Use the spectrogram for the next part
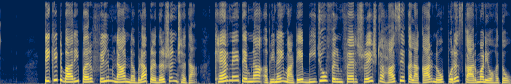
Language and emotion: Gujarati, neutral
